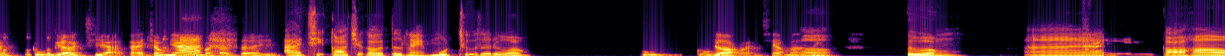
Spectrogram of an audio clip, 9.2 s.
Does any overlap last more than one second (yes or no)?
no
